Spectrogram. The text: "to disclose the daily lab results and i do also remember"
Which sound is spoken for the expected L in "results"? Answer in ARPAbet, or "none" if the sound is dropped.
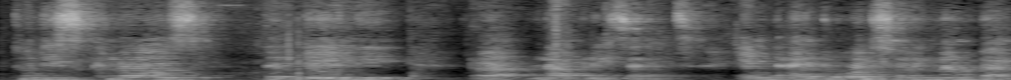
N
